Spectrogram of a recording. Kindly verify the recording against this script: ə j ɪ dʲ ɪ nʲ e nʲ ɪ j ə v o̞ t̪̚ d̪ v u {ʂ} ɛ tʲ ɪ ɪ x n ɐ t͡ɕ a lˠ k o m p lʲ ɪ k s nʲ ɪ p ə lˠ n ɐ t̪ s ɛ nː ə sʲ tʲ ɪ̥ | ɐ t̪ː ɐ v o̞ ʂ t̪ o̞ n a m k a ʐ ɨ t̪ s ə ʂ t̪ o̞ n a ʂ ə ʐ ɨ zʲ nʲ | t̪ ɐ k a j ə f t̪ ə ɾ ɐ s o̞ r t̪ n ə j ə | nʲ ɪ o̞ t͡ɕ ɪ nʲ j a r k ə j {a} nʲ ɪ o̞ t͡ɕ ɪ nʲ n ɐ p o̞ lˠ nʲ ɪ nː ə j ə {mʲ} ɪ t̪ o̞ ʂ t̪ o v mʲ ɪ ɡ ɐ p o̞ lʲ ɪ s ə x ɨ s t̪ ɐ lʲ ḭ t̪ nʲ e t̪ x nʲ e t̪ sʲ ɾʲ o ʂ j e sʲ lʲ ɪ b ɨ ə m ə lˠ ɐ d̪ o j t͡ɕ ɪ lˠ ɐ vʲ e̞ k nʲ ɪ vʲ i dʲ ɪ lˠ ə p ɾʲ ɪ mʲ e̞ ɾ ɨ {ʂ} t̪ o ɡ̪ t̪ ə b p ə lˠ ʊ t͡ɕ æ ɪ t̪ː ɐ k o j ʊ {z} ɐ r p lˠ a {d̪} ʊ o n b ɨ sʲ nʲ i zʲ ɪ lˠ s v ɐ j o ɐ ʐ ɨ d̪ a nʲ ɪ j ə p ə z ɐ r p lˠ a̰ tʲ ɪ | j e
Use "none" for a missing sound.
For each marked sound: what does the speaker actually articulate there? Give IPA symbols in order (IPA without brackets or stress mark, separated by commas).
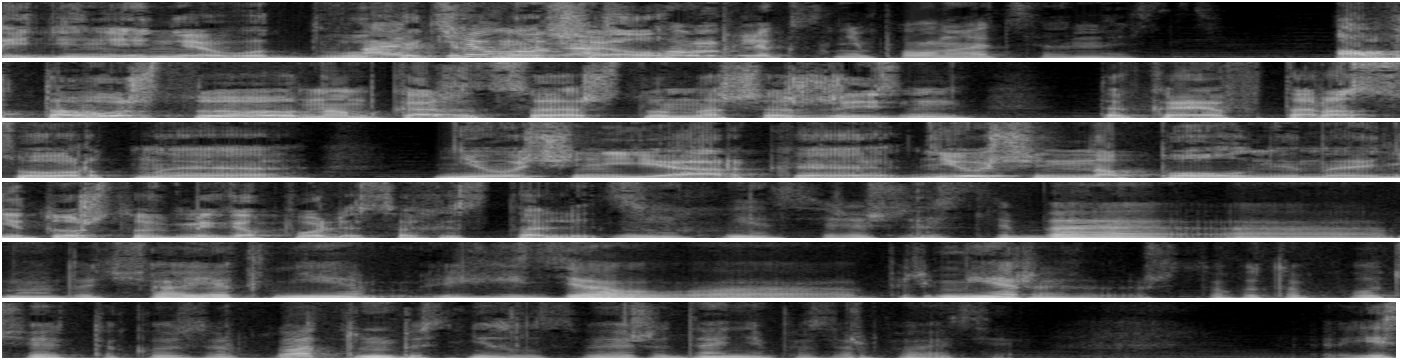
x, ə, nʲ, ʂ, z, t̪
